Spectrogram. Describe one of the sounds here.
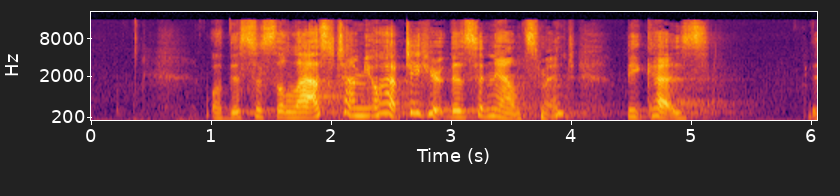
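An elderly woman speaks with animation into a microphone.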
